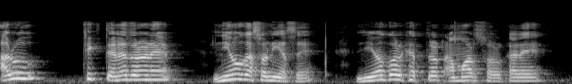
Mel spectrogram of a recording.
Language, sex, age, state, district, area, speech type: Assamese, male, 60+, Assam, Goalpara, urban, spontaneous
